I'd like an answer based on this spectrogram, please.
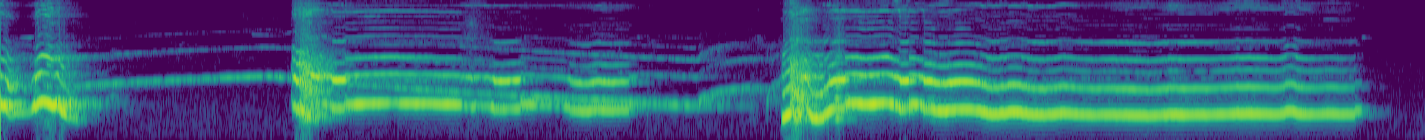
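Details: Whippet greyhound howling in reaction to a police siren: three drawn-out howls, each opening with a sharp burst and then sliding into a long wavering tone, the last held steadily for about four seconds before cutting off.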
